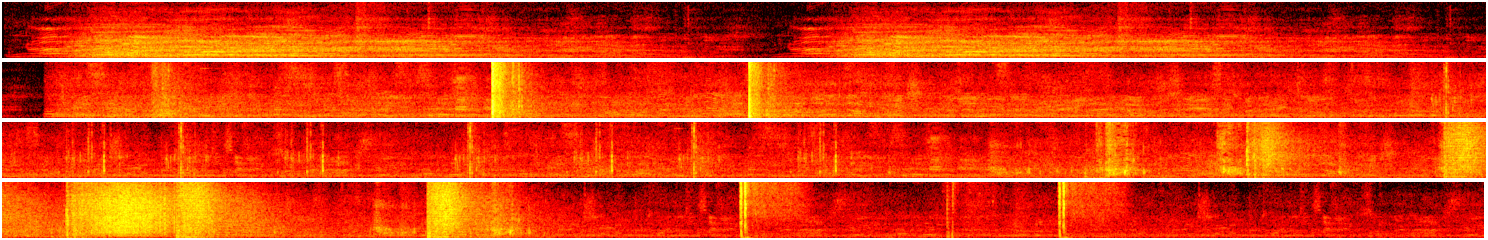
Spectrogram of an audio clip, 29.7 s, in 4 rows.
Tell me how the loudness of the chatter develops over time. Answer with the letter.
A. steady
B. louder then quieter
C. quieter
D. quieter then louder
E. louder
C.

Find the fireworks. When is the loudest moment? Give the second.
10 s.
